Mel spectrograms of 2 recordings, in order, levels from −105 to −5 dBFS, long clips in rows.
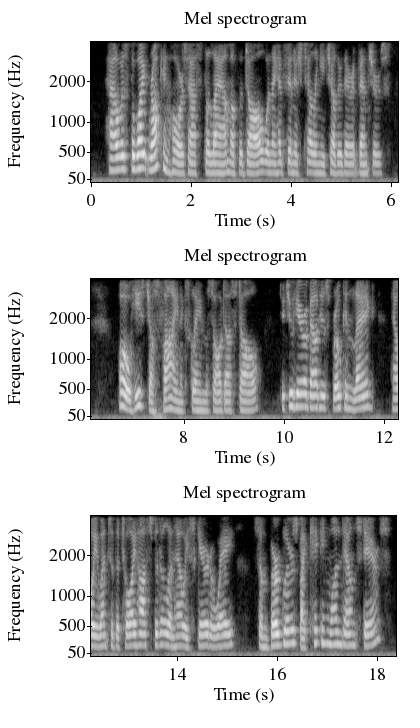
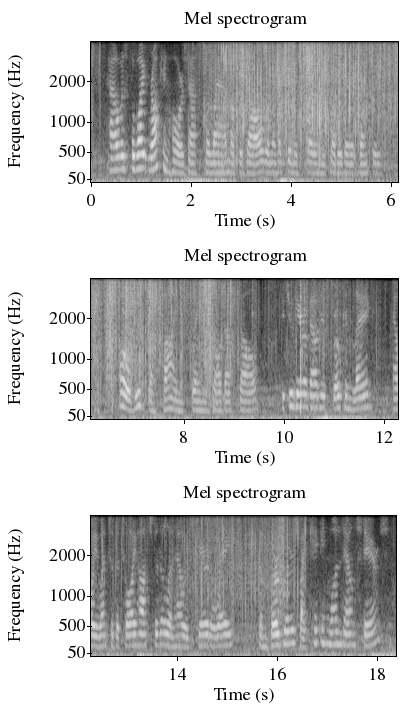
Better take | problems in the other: first | background sound (Crumpling, crinkling); 3 dB below the speech

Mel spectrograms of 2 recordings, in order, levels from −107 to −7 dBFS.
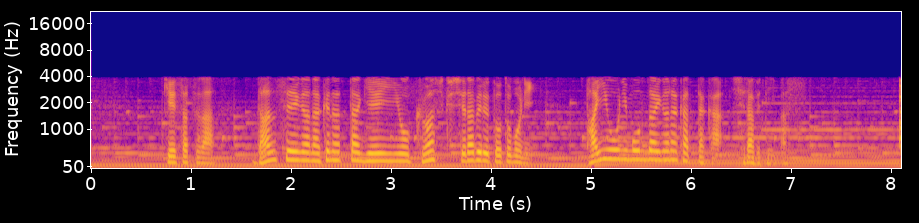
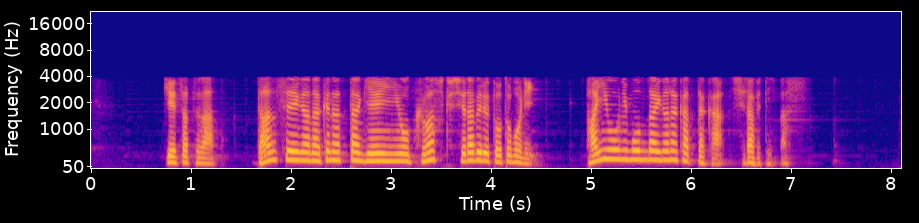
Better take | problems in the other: first | noise reduction (neural mask model DeepFilterNet 3)

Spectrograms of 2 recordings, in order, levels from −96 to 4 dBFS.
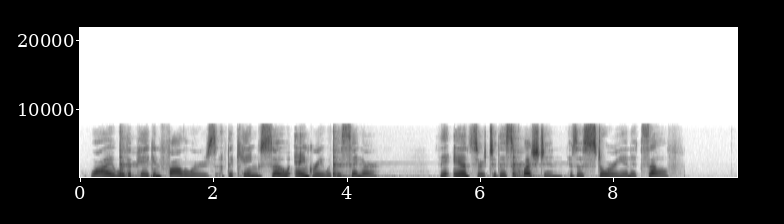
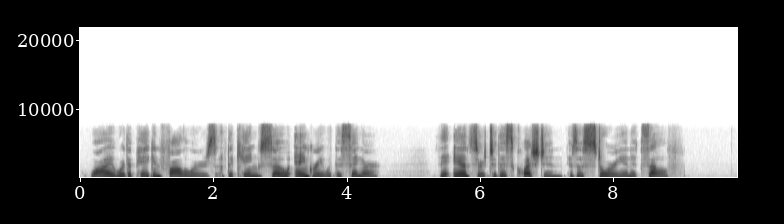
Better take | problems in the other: second | background sound (Piano); 13 dB below the speech

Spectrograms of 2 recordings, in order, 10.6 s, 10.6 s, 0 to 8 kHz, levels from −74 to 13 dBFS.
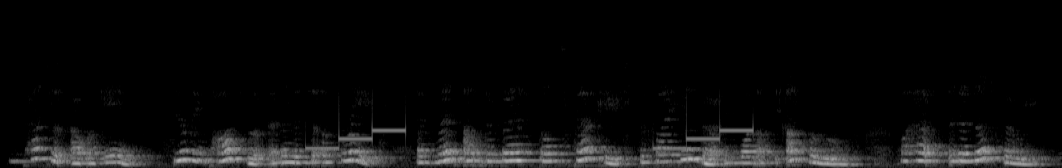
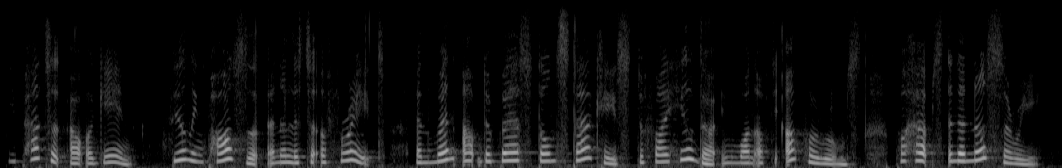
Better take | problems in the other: second | background sound (Telephone); 13 dB below the speech // room echo; dies away in 2.4 s

